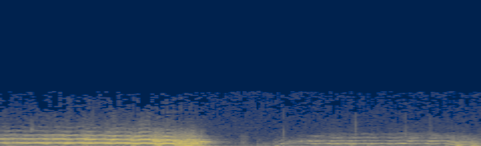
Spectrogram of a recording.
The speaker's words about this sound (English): always was a smart horse.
